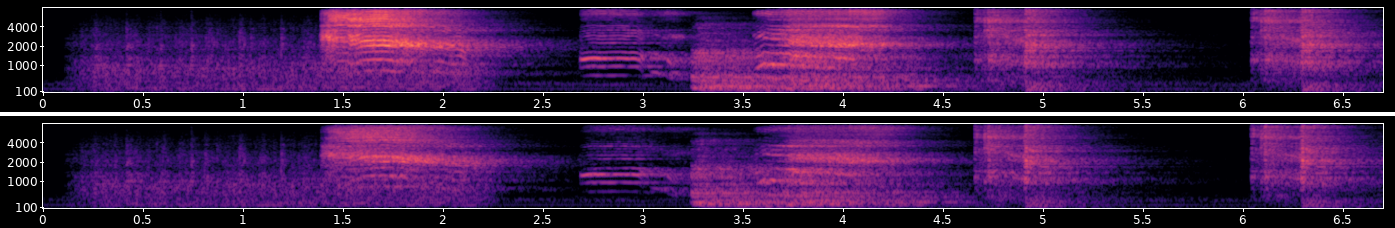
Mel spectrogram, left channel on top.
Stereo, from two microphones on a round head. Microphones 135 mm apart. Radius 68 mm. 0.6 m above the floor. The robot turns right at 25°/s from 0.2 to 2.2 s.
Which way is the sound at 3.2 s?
65° right (ahead or behind).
